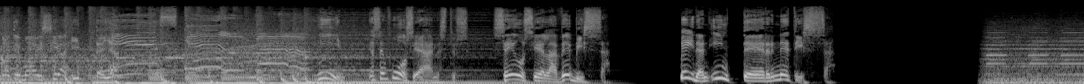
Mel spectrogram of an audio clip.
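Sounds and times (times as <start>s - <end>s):
speech: 0.1s - 1.9s, 3.2s - 6.2s, 6.8s - 8.4s
car horns blaring in a morning rush-hour traffic jam: 9.8s - 10.8s.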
